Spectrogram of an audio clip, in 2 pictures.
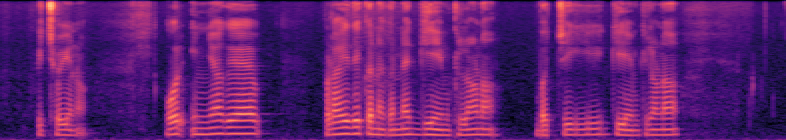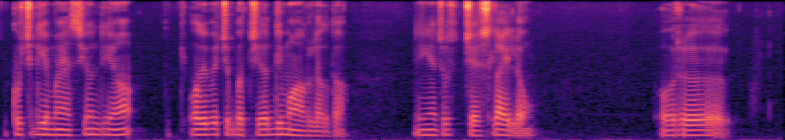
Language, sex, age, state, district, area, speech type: Dogri, male, 18-30, Jammu and Kashmir, Samba, rural, spontaneous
